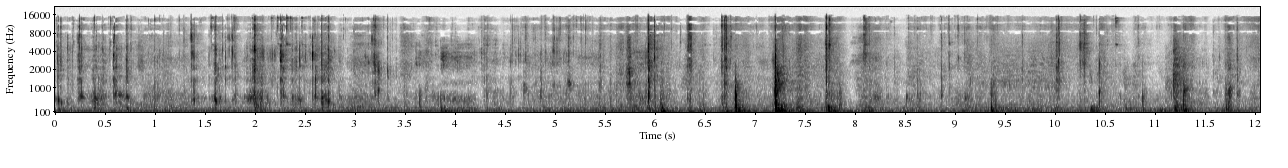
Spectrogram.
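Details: Ava, an elderly German Shorthaired Pointer aged 13, crunches through a whole dehydrated turkey wing indoors at breakfast. Uneven bursts of cracking bone and wet chewing come about twice a second, loudest mid-clip, over faint room hum.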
